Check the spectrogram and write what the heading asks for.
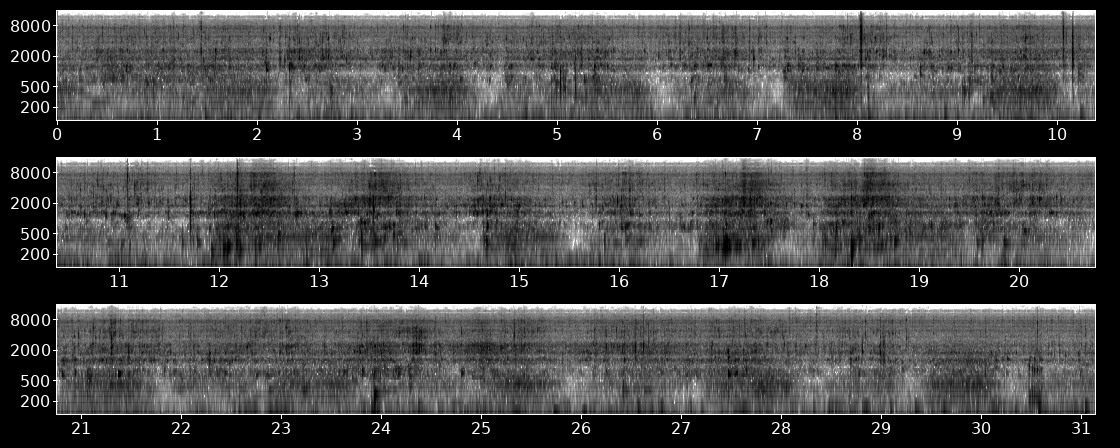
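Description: Water gurgling and sloshing around a camera held in shallow sea water, a steady wash of noise broken by many small irregular gurgles.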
